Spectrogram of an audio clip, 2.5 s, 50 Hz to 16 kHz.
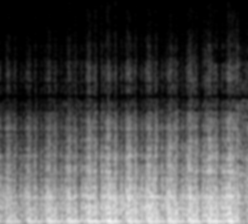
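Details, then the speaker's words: Circulator pump switched on by the White Rodgers 1311 zone valve end switch through a relay once the valve fully opens on a call for heat: steady low whir with soft even pulse, no grinding or rattle; normal running. "if it fully opens the valve the pump pump is gonna open so that's her pump running and that could be the pump and the burners"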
